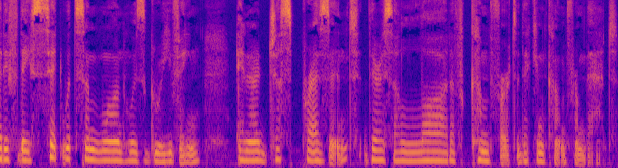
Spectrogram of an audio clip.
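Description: A woman with a Portuguese accent speaks at a fairly slow pace in a very deep, low voice with a dark, mellow tone and monotone, flat intonation, the sound dry and close with no echo. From Brazil. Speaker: playwright. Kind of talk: interview.

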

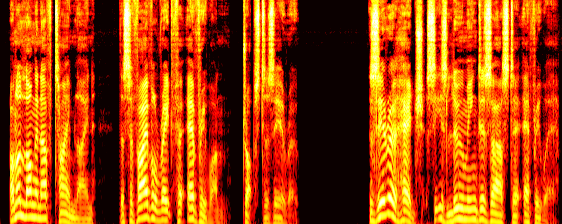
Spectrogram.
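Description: A man with vocal fry speaks at a medium pitch and a moderate pace, his pitch swinging very widely, on a very clean recording with a silent background. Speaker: audiobook narrator. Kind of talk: reading aloud.

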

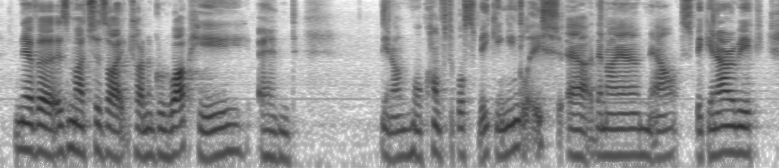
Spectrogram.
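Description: With an Australian accent, a woman speaks at a moderate pace in a dark, mellow tone. Her pitch is very deep and low, and her intonation is monotone and flat. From Australia, born in Lebanon. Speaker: writer. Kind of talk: panel discussion. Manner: halting.

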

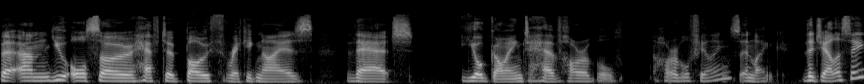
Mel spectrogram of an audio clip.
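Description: Against a quiet background, a woman with a New Zealand accent speaks fairly slowly in a very deep, low pitch with fairly even intonation. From New Zealand, Wellington. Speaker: artist. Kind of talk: interview.

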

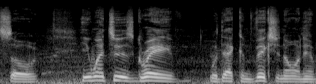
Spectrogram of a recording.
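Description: There is noticeable background noise as a man talks. His pace is moderate and his pitch variation ordinary. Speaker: descendant and civil rights advocate. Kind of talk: interview.

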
